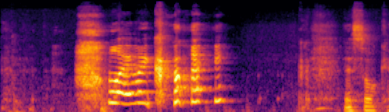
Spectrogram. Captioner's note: laughs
